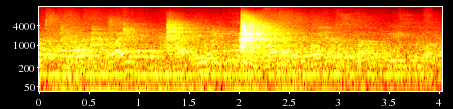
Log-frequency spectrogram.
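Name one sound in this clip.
A cue strikes a billiard ball.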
